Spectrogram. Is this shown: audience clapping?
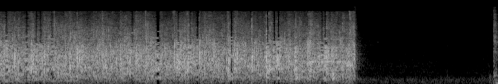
yes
